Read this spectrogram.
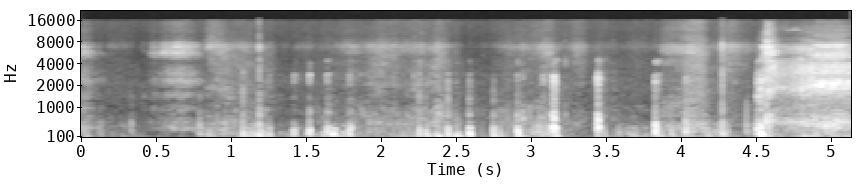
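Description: A young man chuckles softly close by.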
